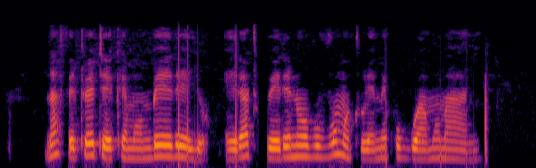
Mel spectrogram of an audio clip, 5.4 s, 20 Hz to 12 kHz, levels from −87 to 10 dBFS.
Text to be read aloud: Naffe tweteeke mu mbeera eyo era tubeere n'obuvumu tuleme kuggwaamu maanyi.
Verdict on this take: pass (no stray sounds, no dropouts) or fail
fail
